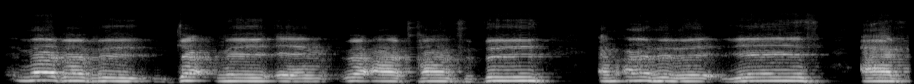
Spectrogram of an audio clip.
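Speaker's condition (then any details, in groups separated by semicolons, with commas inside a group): Dystonia; sudden overnight adult onset, affects speech and arms, suspected congenital jaw defect plus rugby hits, damaged TMJ; incredibly slurred, dramatically impaired, worse at onset with eating difficulty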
